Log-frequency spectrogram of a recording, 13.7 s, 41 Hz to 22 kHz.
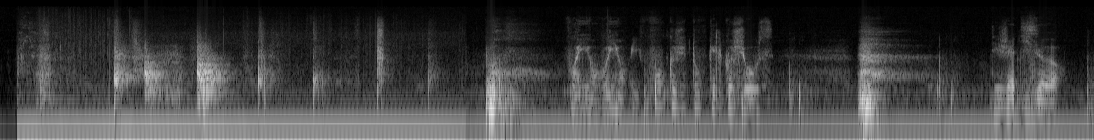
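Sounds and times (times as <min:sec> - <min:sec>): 
low steady hum: 0:00.0 - 0:13.6
footsteps of someone walking around a room: 0:00.2 - 0:05.6, 0:09.8 - 0:10.2
speech: 0:07.2 - 0:09.7, 0:12.4 - 0:13.4.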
